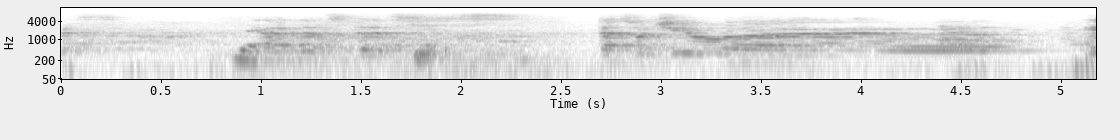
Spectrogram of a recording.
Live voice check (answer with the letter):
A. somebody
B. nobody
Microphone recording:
A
